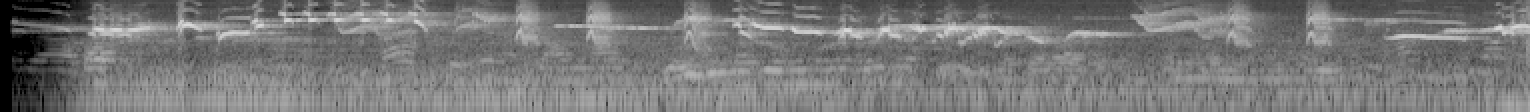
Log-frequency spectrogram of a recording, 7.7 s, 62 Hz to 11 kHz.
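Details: Oriental magpie-robin singing at a bird contest on Thursday, 8 October 2020: a rich, varied run of whistled phrases and rapid chattering notes, with sharp upward and downward slurs and a low background hum.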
